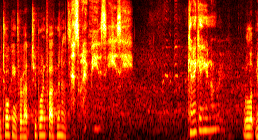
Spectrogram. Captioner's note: whispers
